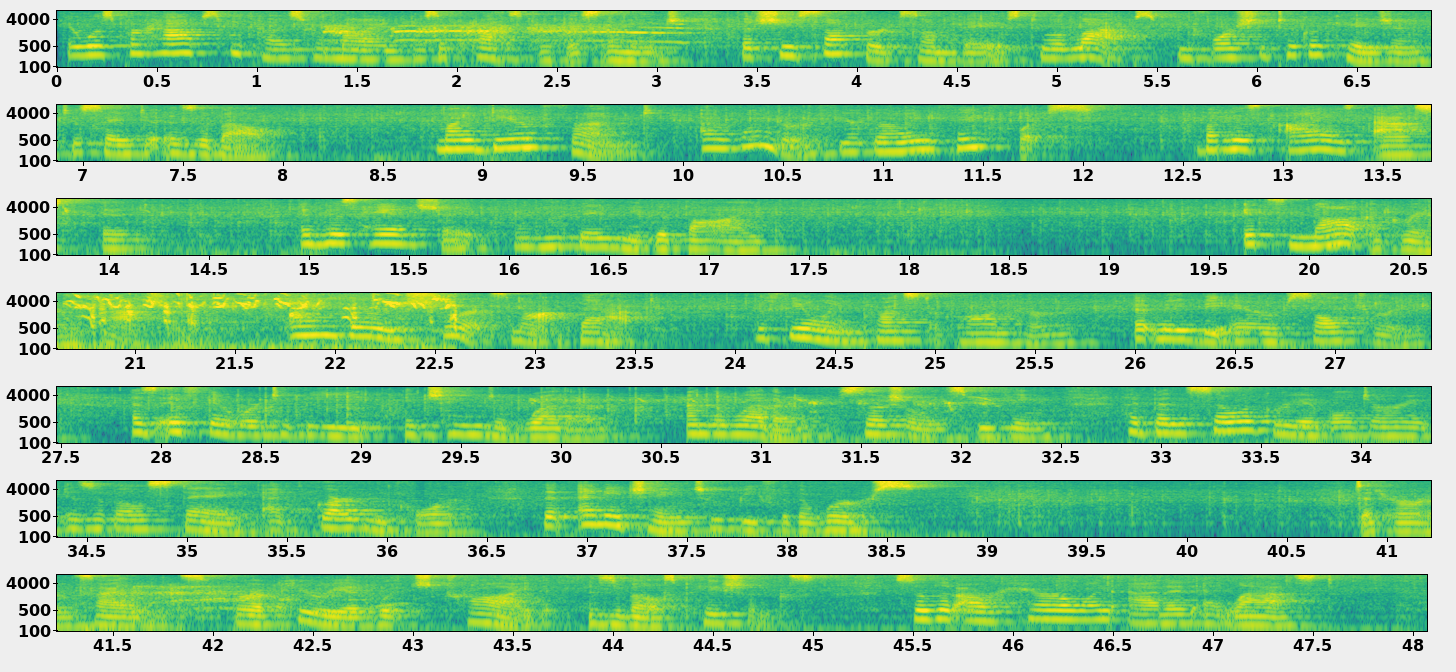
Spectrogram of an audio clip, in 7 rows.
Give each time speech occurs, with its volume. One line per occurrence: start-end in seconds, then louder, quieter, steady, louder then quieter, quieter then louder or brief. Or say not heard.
0.1-17.4 steady
19.6-38.8 steady
40.8-47.9 steady.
